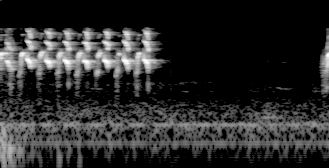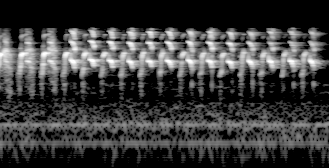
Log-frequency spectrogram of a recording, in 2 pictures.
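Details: Cockatiel, singing as it dances, gives rapid strings of ringing, slightly rasping notes about six per second, one short run, a gap of nearly two seconds, then a longer run.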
